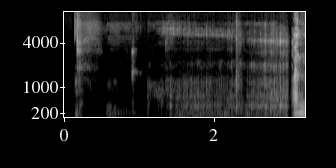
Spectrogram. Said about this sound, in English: And that might, I can hear the cat purring. She's drawn blood now.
